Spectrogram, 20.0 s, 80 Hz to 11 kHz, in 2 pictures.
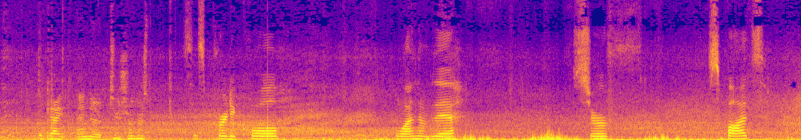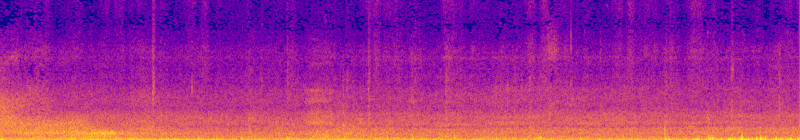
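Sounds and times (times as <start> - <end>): coastal ambient roar: 0.0 - 20.0.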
